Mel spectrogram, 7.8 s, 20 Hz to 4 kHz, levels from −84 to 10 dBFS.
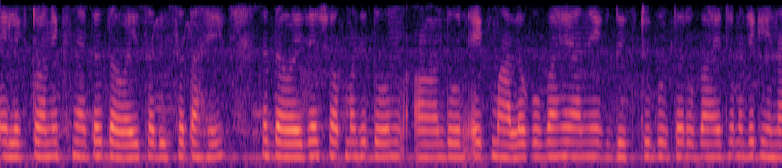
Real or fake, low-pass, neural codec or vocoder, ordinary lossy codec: real; 3.6 kHz; none; none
